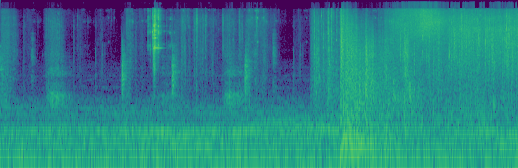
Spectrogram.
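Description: A grenade bursts inside a building in the STALKER Anomaly video game: quiet rustling and small clicks give way to a sudden low, heavy boom that rumbles on through the last few seconds.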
